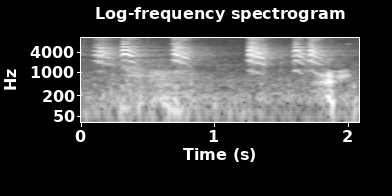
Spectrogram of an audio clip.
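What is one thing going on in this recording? Birds chirp rapidly and repeatedly nearby.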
